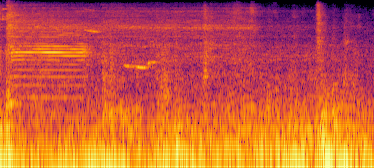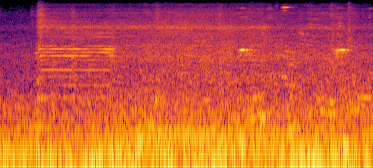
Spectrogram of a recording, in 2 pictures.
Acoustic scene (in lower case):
bus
